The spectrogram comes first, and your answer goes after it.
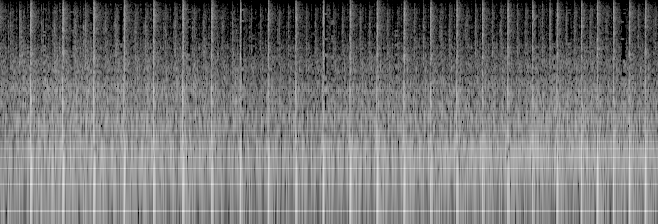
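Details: Yard-sale walk-behind leaf blower after carburetor cleaning, needle/shut-off flooding fixed, air cleaner refitted: small two-stroke idling steadily with crisp even pulses, some smoke; normal running.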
